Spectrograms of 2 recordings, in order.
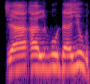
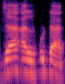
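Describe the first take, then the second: First: The last word ends with a 'yu' sound. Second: The last word ends with a plain 'a' sound. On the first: The speaker calls it wrong. "tak bisa dibaca hudayu" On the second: The speaker calls it right. "Yang ada adalah"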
